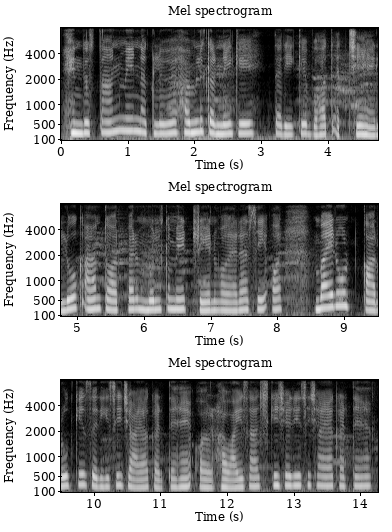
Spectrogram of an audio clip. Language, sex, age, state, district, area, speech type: Urdu, female, 18-30, Uttar Pradesh, Gautam Buddha Nagar, rural, spontaneous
